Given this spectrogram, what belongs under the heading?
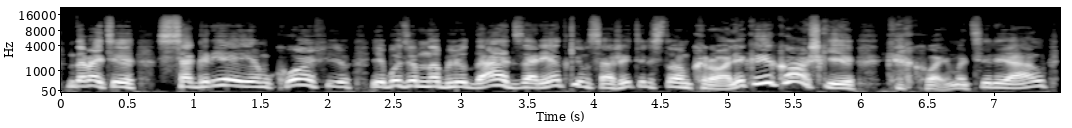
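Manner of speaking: very high, loud, rushed patter; fast-talking Japanese man. A narrator's reading. The Japanese man pattering at the gentleman, high and loud. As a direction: talk him round in a rush.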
